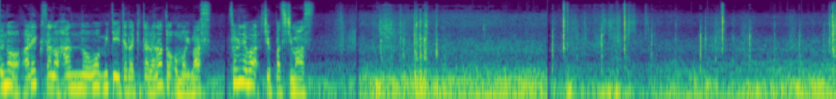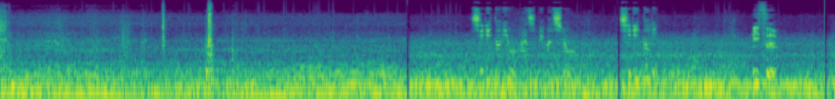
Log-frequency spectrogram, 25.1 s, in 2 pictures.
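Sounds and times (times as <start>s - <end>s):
car engine running: 0.0s - 25.0s
clicks and knocks inside car: 8.2s - 12.7s.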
